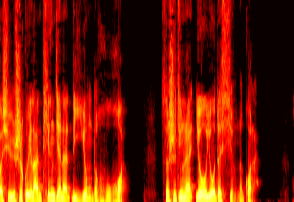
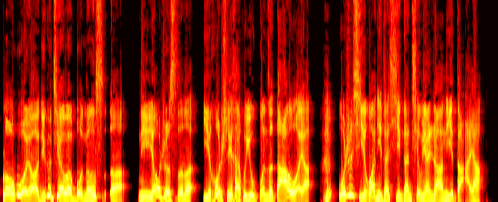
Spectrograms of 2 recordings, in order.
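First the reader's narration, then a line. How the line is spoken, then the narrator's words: Wailing. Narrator (Chinese): 李勇放声大哭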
